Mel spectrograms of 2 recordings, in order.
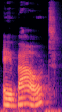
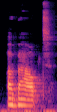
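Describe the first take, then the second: First: The first syllable has a full, unreduced vowel. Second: The first syllable has a quick reduced schwa vowel. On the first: The speaker calls it wrong. "It's not about" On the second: The speaker calls it right. "The first syllable is your schwa"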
